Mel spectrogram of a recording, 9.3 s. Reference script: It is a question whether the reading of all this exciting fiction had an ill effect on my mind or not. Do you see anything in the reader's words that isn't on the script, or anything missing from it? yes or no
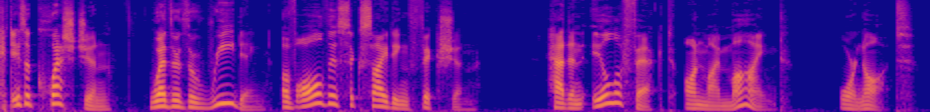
no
